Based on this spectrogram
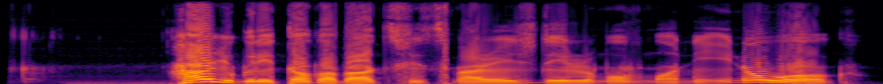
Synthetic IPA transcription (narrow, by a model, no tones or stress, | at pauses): haʊjuɡudetɔkabaʊtswitmaɹed͡ʒdeɹimuvmɔ̃niinowɔk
